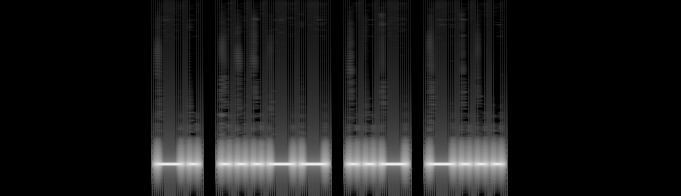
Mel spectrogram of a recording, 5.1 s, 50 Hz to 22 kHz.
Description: Morse code, heard as a keyed tone, about 20 wpm, 700 Hz. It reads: N3UB
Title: USA Call Signs - 4 Characters - 4x Character Spacing - 20wpm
